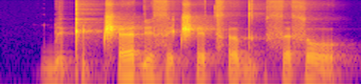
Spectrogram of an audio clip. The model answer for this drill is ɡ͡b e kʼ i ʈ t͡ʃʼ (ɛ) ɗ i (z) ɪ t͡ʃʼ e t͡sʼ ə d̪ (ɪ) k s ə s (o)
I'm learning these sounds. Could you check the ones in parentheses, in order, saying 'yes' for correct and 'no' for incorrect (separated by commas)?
yes, yes, yes, yes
